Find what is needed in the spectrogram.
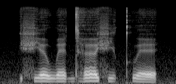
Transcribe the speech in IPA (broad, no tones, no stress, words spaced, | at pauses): fʲɜwɛ dʱɜfʲə˞ kʷʰɛ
